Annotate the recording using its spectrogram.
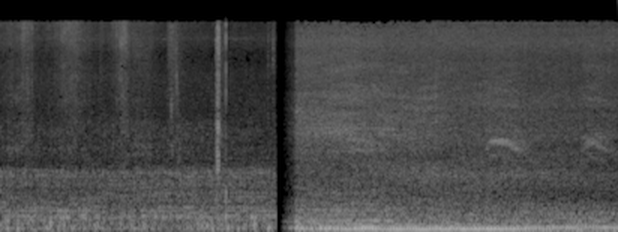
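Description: Outdoor ambience: a steady low rumble that breaks off in a brief dropout nearly four seconds in, then comes back louder. Two short bird chirps sound near the end.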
